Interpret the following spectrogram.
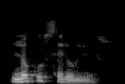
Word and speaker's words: locus coeruleus: Mira, se escribe locus coeruleus. Y se pronuncia locus ceruleus. Así, ceruleus. Pero se pronuncia coeruleus.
